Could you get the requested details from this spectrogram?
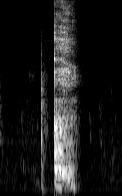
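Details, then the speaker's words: Middle-aged woman with persistent dry cough, improving but still coughing while talking: a brief throat catch then a single short, harsh cough with no rattle or phlegm, in a quiet room. "그래서 제가 유튜브를 올려야 되나 했는데 자꾸 이런 소리 내야 되고 기침해야 되고 이러니까 너무 심해가지고 못 올렸는데, 오늘은 좀 덜하다고 생각했는데도 그저 하게 되네요."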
